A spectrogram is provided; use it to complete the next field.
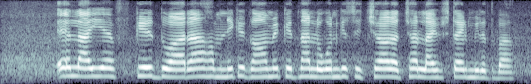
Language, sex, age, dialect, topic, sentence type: Bhojpuri, female, 18-24, Southern / Standard, banking, question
